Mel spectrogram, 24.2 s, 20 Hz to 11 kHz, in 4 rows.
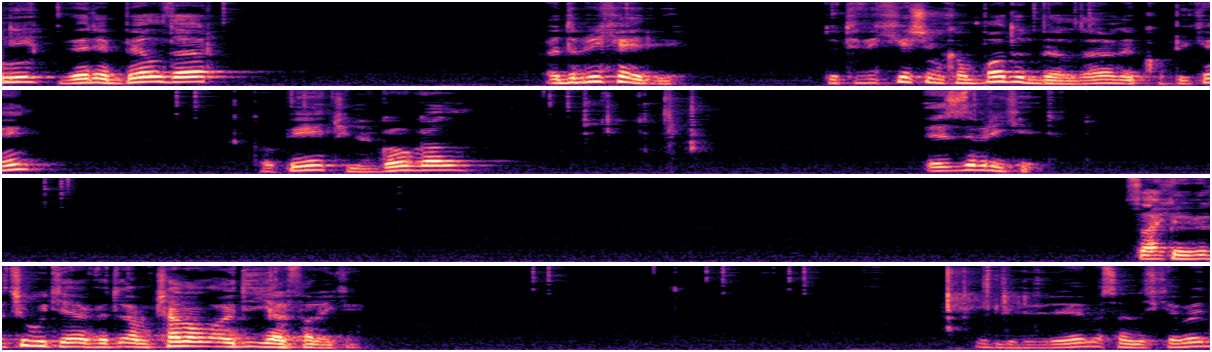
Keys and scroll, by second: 8.9 ctrl+v, 9.2 space, 22.7 ,, 23.0 shift+'.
